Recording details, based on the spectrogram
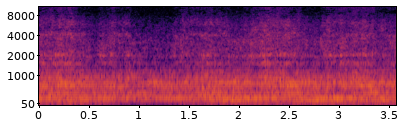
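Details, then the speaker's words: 3-year-old Amana washer on a large-load warm/cold regular cycle, entering final spin: steady, even motor hum with soft rushing drum and no knocks or wobble; normal light first-stage spin before the medium and high spin stages. "And it kind of goes through this three-phase cycle where it will spin lightly like this as it gets the water out. Then it does a medium, and then it does a high spin."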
